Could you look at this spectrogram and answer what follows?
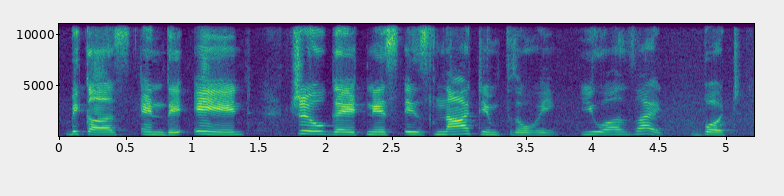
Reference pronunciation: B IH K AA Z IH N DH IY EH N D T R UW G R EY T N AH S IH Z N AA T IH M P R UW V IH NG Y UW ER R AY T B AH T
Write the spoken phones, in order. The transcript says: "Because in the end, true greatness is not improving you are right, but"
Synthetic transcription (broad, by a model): B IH K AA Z IH N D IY EH N D T R UW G EY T N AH S IH Z N AA T IH M P R UW V IH NG Y UW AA R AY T B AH T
